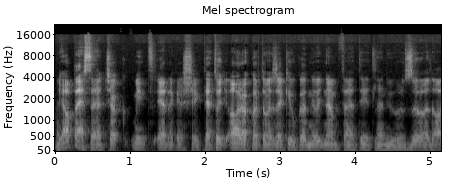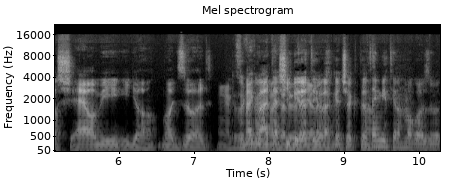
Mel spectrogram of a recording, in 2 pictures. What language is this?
Hungarian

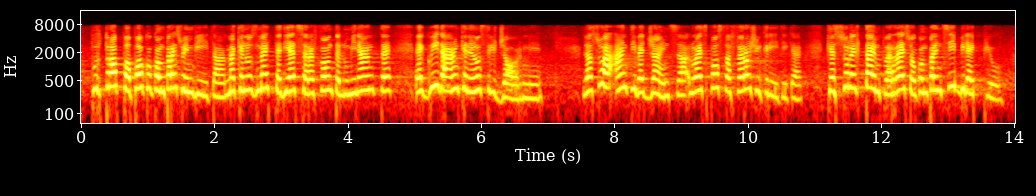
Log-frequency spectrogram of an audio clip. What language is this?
Italian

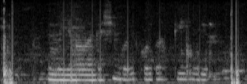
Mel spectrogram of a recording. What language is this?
Kinyarwanda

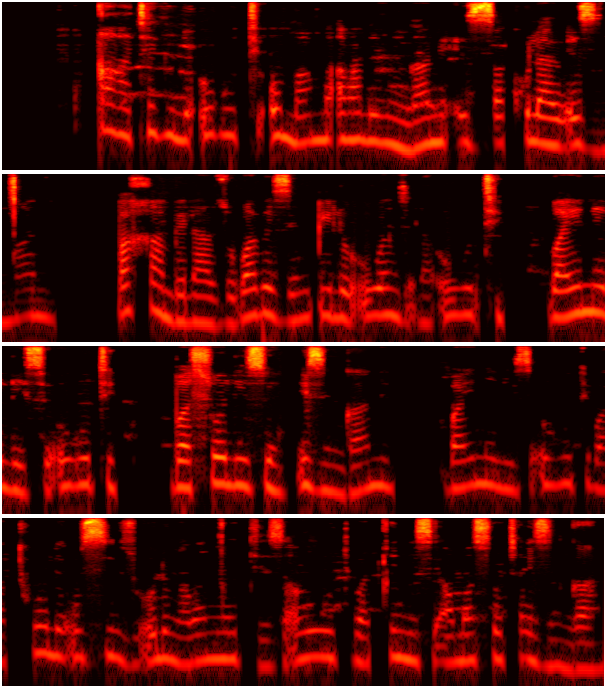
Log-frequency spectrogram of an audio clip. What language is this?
North Ndebele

